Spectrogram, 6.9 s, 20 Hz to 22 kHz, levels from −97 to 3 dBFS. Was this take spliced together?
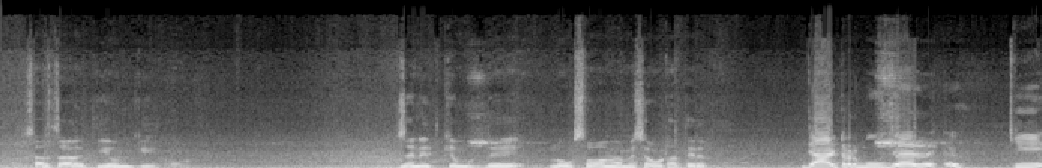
no; 0 cuts

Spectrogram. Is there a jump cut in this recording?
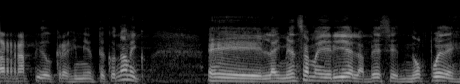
no; 0 cuts

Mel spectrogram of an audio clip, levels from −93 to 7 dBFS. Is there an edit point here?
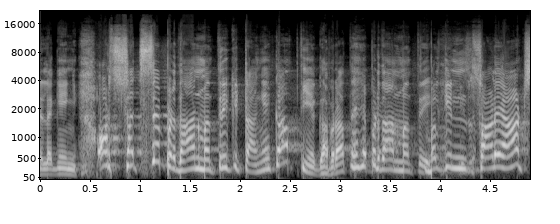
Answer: yes; 1 cut; at 3.8 s

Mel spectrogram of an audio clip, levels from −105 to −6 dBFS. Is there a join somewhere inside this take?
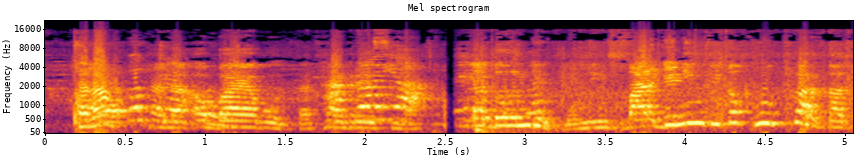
yes; 1 cut; at 2.5 s

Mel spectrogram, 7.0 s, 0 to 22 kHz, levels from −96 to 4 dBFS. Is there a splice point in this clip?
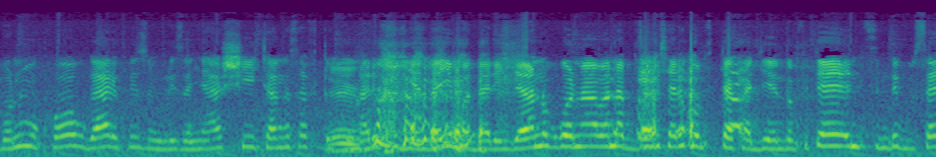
no; 0 cuts

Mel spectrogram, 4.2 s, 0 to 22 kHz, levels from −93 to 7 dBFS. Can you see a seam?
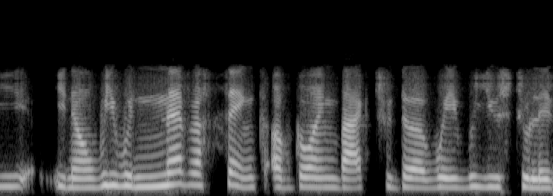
no; 0 cuts

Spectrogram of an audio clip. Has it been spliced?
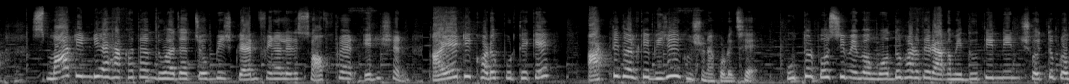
yes; 1 cut; at 4.2 s

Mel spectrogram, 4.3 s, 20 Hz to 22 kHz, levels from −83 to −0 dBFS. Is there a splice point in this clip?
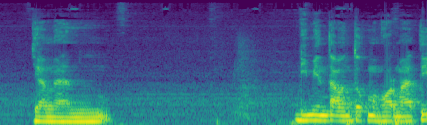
no; 0 cuts

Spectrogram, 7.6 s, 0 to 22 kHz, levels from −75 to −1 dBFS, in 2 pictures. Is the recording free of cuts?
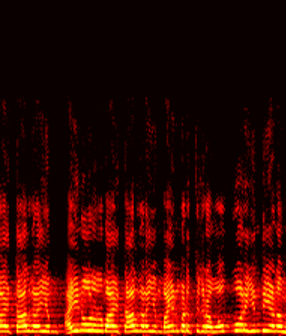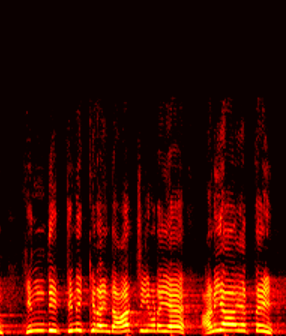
yes; 0 cuts

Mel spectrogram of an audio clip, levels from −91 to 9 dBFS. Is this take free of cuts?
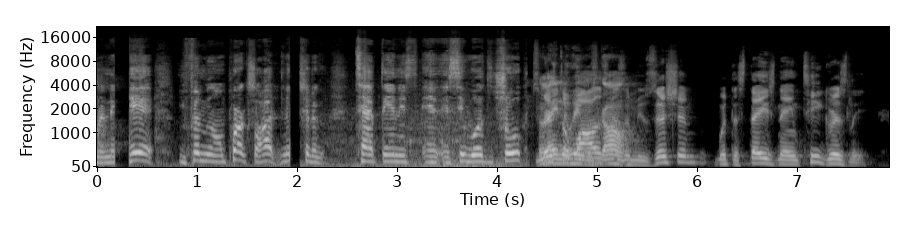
no; 1 cut; at 4.3 s

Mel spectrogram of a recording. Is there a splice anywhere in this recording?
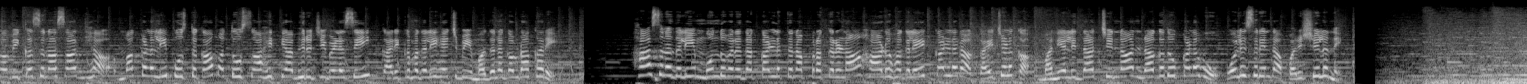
yes; 1 cut; at 13.5 s

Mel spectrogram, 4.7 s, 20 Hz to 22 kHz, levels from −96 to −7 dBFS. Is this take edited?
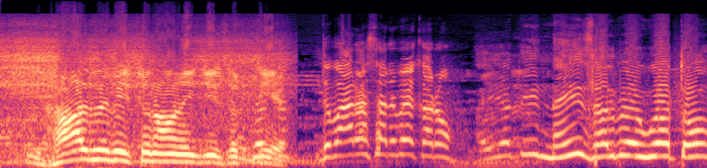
yes; 1 cut; at 1.9 s

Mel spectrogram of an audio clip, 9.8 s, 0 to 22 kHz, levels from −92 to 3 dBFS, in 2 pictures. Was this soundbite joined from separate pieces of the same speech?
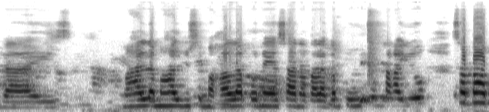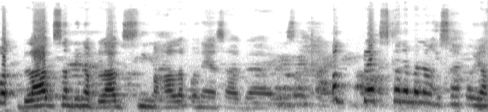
no; 0 cuts

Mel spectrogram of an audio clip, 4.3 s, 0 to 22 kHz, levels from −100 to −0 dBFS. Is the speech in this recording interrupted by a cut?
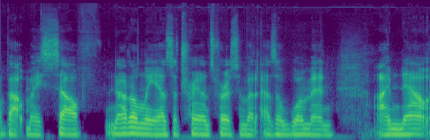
no; 0 cuts

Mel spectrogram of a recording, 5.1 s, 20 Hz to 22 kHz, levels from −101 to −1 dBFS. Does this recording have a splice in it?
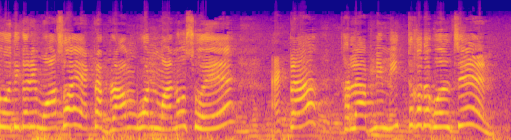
no; 0 cuts

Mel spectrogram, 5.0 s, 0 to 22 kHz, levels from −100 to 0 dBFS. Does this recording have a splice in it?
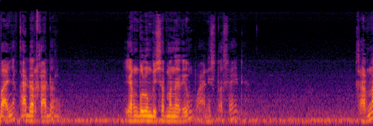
no; 0 cuts

